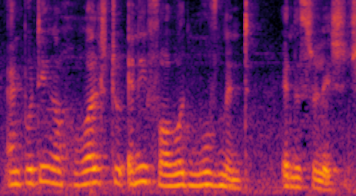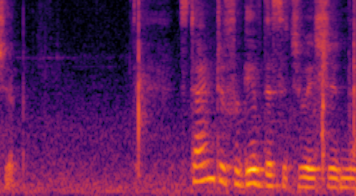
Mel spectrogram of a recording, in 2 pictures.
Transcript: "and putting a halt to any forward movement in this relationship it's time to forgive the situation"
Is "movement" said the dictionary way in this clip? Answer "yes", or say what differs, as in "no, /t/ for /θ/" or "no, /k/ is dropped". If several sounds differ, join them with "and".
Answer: yes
